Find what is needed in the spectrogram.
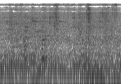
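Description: Busy market-lane ambience: a steady low murmur of distant voices with a few faint taps and clicks.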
